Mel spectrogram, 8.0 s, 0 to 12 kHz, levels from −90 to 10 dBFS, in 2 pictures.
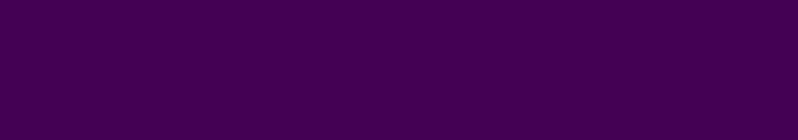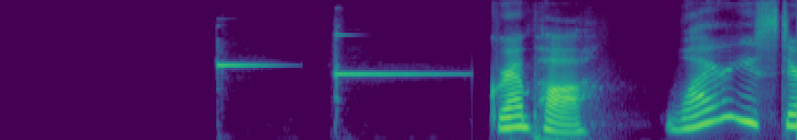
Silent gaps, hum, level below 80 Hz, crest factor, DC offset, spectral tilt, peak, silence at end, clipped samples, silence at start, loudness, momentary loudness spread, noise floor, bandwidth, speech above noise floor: none; none; -58 dBFS; 22 dB; under 0.1%; -5 dB/octave; -2 dBFS; 0 s; under 0.1%; 5.05 s; -19 LUFS; 19 LU; -39 dBFS; 12 kHz; 22 dB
